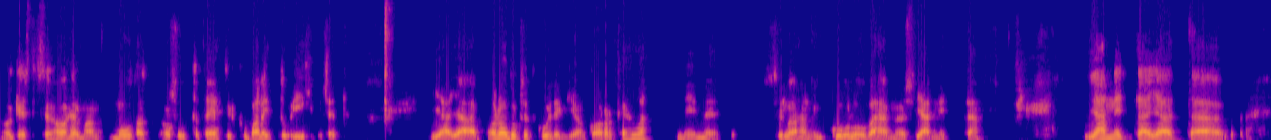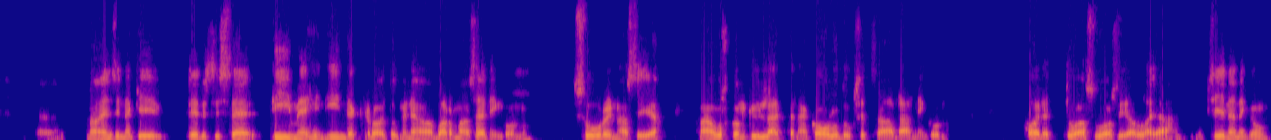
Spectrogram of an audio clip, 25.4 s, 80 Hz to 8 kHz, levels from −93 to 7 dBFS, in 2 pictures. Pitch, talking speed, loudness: 390 Hz, 120 wpm, -29 LUFS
